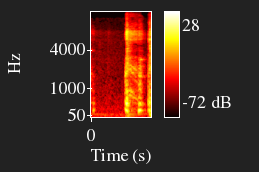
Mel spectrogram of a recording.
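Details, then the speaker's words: A brief cough from an adult who apologizes and says he is sick, during narrated electronics repair work. "Ja, tut mir leid, ich muss kurz husten, weil ich krank bin."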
